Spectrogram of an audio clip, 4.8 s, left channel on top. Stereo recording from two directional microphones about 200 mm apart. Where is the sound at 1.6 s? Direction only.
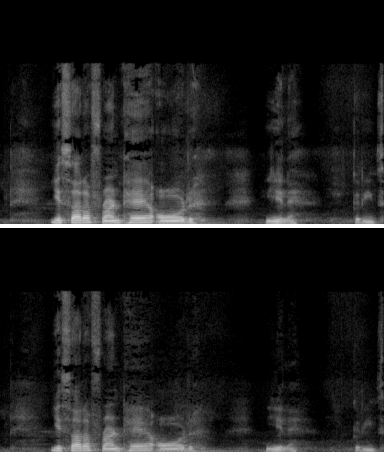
30° left (ahead or behind).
